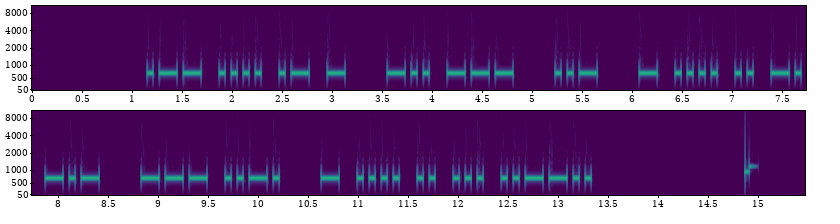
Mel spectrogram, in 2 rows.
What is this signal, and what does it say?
Morse code, heard as a keyed tone, about 20 wpm, 700 Hz. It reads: WHAT DO U THINK OF THIS?
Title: Sentences from Top 200 Words and Abbreviations 20wpm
